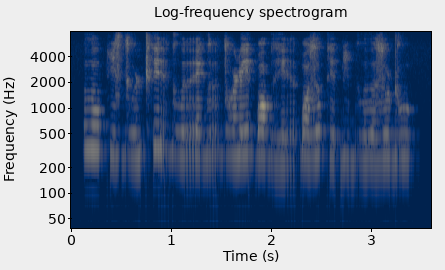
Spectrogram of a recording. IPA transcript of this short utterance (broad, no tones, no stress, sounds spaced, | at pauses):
ð o k i z dʱ ʊ ɳ ʈʰ ɪ r ɡʱ ʊ r ɛ ɡ ʊ r dʱ ɔ ɳ e ɓ ɔ ɡʱ e r ɓ ɔ z ʊ k ɪ ɓ i bʱ ʊ ð ʊ z u ɖ u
